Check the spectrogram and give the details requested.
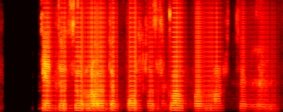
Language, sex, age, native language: Icelandic, male, 12, Icelandic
